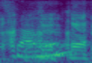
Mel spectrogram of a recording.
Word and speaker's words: salmon: Words like salmon, not salmon.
